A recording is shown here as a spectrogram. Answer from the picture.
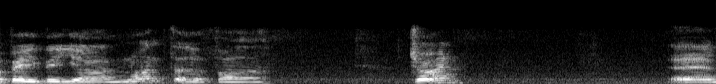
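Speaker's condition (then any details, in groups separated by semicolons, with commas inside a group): Multiple sclerosis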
